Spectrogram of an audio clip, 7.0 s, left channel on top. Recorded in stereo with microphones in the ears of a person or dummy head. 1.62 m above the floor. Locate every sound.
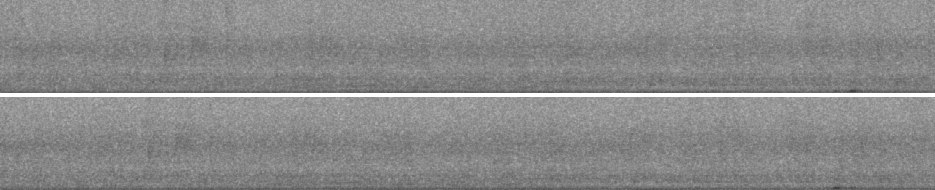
Only background noise.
